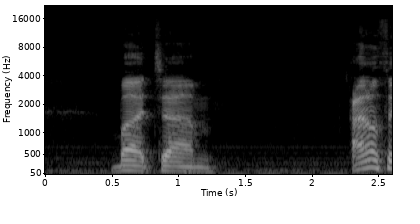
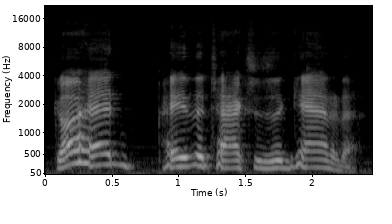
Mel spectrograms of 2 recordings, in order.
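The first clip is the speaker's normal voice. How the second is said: high sarcastic taunt, pitched well up; mocking dare; 8 semitones higher than usual. Taunting Americans who move to Canada, in a high mocking voice. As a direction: egg them on with a sneering lilt.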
